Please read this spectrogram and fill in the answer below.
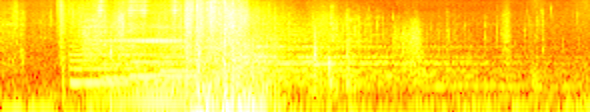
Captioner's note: electricity buzzing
